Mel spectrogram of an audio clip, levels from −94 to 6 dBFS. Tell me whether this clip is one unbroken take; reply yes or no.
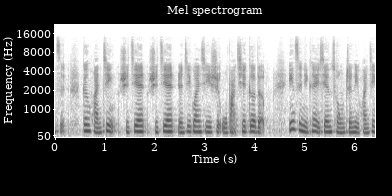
no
